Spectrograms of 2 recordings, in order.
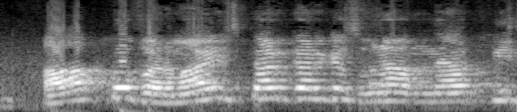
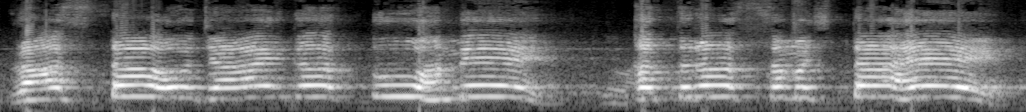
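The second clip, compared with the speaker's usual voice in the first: stately nazm recitation; 5 semitones higher than usual. Acted. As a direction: recite each line with weight. Verses recited, hint 58-82.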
